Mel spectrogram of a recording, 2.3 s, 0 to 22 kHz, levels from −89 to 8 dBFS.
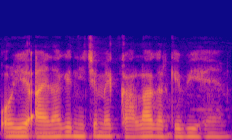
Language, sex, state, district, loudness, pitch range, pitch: Hindi, male, Arunachal Pradesh, Papum Pare, -21 LUFS, 110-115 Hz, 115 Hz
